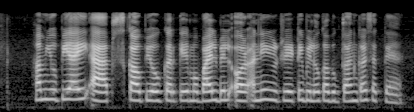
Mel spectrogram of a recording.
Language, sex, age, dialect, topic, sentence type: Hindi, female, 18-24, Hindustani Malvi Khadi Boli, banking, statement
